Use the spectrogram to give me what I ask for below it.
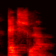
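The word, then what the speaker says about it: Scheler: En el siglo XIX y XX, filósofos como Feuerbach, Nietzsche, Max Schler, a ver si lo digo, Max Exler, eso es, le estaba añadiendo una sílaba.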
